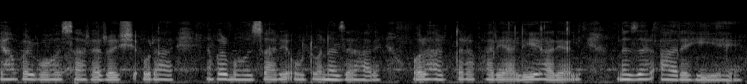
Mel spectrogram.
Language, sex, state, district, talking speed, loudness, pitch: Hindi, female, Maharashtra, Pune, 215 wpm, -30 LUFS, 210 Hz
